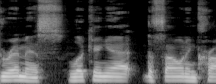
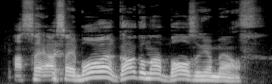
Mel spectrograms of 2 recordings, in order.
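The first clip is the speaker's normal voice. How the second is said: blustery rooster-like voice with a southern twang; 4 semitones higher than usual. Riffing with another speaker on a dentist bit: Foghorn Leghorn impression. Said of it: "That's a deleted scene from Foghorn Leghorn".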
